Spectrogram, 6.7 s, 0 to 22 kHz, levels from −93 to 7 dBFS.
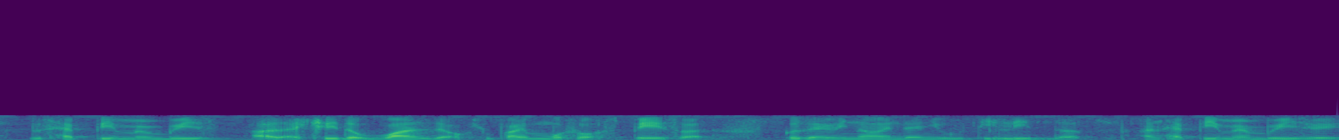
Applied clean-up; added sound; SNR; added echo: none; none; none; none.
